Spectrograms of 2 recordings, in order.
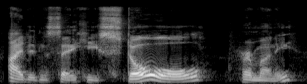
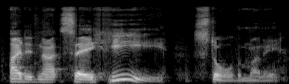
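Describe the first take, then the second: First: The stress is on stole. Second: The stress is on he.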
